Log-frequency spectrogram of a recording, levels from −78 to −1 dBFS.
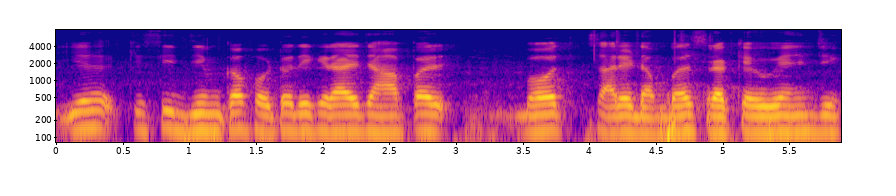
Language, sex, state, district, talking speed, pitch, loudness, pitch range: Hindi, male, Maharashtra, Mumbai Suburban, 175 wpm, 125 Hz, -16 LUFS, 120-130 Hz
